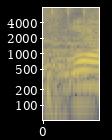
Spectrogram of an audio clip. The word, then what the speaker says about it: Plonk: give me a break his name is plong thank goodness he said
